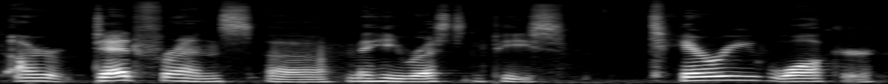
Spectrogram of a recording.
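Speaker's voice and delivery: ordinary delivery, nothing marked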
